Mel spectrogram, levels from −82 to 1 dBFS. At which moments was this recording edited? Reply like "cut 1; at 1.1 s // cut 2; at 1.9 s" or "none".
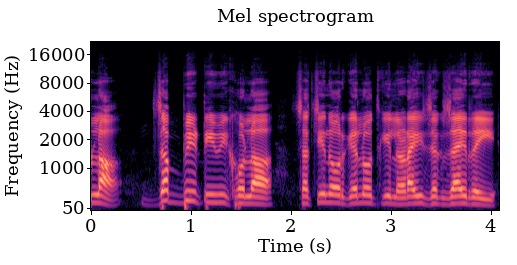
none

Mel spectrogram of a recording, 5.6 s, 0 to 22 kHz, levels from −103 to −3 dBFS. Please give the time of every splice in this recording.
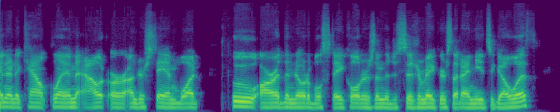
none

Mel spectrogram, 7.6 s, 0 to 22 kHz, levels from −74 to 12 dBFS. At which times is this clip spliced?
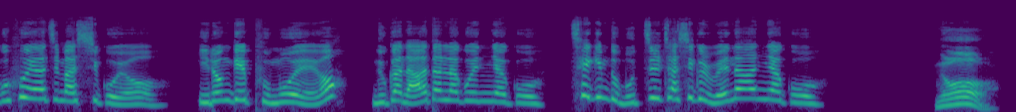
cut 1; at 2.7 s // cut 2; at 6.2 s

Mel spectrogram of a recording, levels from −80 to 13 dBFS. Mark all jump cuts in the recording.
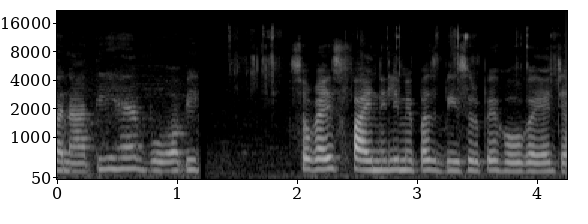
cut 1; at 1.2 s

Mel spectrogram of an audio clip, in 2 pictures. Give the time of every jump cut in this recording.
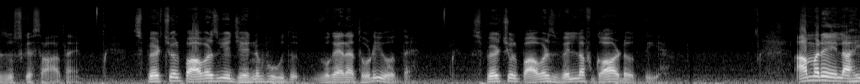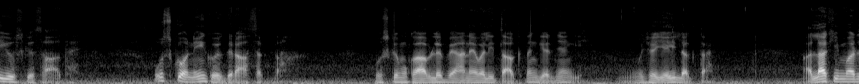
none

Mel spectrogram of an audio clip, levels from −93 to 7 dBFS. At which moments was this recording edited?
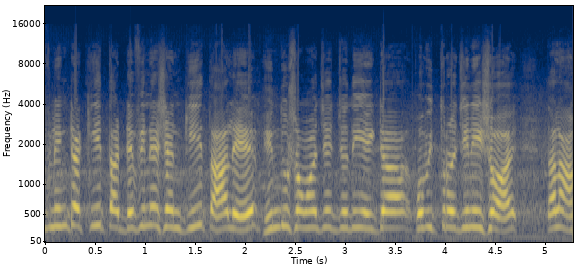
cut 1; at 2.2 s // cut 2; at 3.6 s

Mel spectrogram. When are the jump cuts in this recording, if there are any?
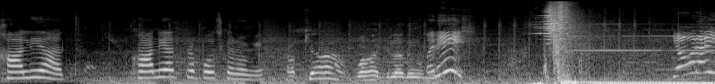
none

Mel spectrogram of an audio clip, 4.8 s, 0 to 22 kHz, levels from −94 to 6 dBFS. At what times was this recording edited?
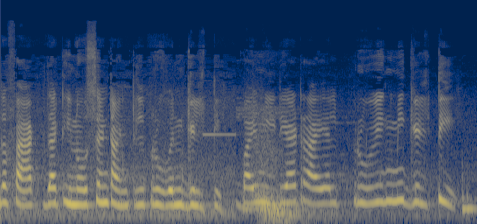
cut 1; at 2.3 s

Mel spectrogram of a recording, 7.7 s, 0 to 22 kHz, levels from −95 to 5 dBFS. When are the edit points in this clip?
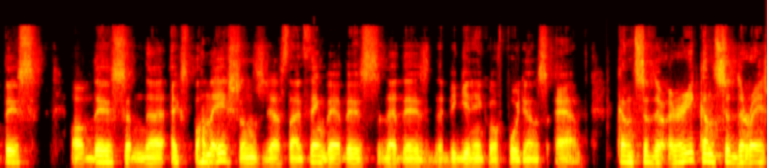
cut 1; at 6.0 s

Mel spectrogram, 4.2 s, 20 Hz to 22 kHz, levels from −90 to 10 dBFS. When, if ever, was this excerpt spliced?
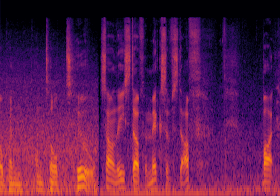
cut 1; at 1.5 s

